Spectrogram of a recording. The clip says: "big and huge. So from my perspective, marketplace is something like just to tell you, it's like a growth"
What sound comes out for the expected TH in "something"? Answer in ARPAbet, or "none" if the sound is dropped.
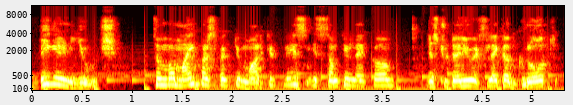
T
